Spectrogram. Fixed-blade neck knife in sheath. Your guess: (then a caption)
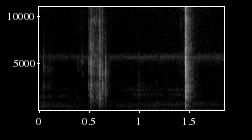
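Tight. A fixed-blade neck knife is shaken in its sheath, giving a brief cluster of soft, bright clicks followed by one sharp click against a quiet background. The retention is solid: the knife stays secure and does not rattle or shake.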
